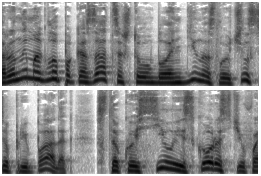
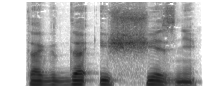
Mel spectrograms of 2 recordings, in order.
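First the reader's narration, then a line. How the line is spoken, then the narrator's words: Muttered through teeth. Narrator (Russian): процедил арахнит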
